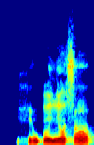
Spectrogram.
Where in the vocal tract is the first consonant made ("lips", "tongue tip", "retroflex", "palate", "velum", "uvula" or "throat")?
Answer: throat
